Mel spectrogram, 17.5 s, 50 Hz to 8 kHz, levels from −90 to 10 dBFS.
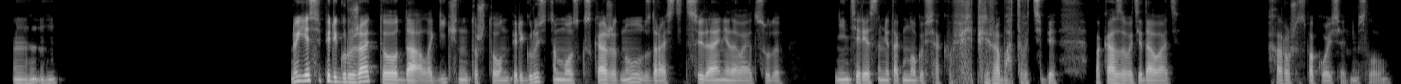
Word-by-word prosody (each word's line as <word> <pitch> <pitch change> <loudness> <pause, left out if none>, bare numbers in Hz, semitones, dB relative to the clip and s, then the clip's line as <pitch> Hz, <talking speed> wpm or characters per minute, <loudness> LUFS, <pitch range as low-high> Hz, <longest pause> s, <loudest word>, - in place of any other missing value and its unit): Мгм. 115 0 -3
Мгм. 110 +2 -8 2.9
Ну, 155 - +3
если 190 +3 +7
перегружать, 155 0 +5
то 115 -1 +5
да, 100 -4 +5
логично 105 +5 -5
то, 100 - -6
что 100 -1 -4
он 95 -1 -5
перегрузится 115 +6 -2
мозг, 105 -1 -1
скажет: 105 -2 +2
ну, 115 +2 -4
здрасте, 95 -2 -1
до - - -1
свидания 105 -3 +4
давай 90 -1 -2
отсюда. 95 0 -7 0.6
Не 110 - -4
интересно 110 -2 +2
мне 105 -1 -3
так 95 - -3
много 100 -1 -4
всякого - - -6 0.2
и - - -9
перерабатывать 105 -1 -4
тебе. 100 -3 -2 0.4
Показывать 105 -1 0
и - - 0
давать. 95 -3 -1 1.1
Хорош 105 +1 -6
успокойся 95 -1 -5
одним - - -15
словом. - - -11
105 Hz, 125 wpm, -23 LUFS, 100-115 Hz, 2.9 s, если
